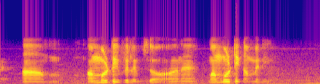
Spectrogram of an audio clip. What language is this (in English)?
Malayalam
